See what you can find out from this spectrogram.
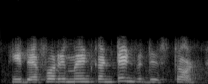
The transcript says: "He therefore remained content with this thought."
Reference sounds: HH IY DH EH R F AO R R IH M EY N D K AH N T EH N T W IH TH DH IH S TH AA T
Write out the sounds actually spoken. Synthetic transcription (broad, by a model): HH IY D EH R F AO R R IH M EY N D K AH N T EH N T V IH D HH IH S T AA T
